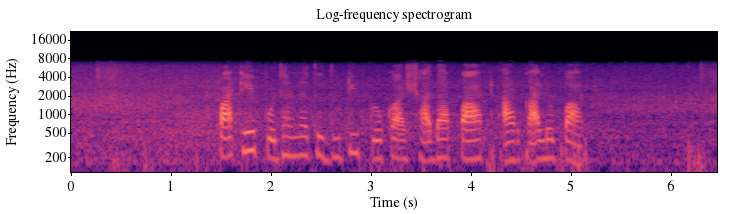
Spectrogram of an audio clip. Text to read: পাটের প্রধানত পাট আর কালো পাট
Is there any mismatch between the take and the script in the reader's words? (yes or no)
yes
